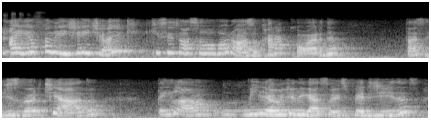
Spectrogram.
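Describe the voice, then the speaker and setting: Animated woman telling a story in an echoey room. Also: high voice, normal speed, lo-fi sound. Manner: animated, acts out quoted voices, laughs often. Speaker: guest telling a personal story. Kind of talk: casual storytelling conversation.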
